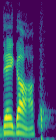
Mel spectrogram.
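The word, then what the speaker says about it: Degas: SP but it's pronounced dega without the S the S is silent and then it ends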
